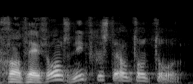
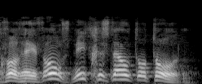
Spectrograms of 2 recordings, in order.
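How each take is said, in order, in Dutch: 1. Het wordt vlak voorgelezen, op een zakelijke manier. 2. Het wordt met sterke, bewuste nadruk voorgelezen. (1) "gewoon zo laconiek zoals het er staat lezen" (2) "ik deed mijn best om de klemtoon meteen zo goed mogelijk te lezen"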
